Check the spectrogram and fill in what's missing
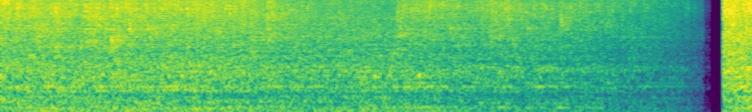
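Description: Water runs steadily from a bathroom sink tap during nighttime face washing, a close, even rushing stream that cuts off abruptly near the end.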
